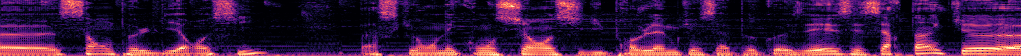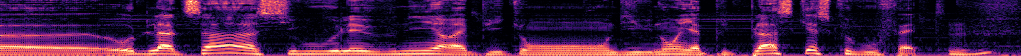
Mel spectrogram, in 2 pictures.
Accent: Southern France, France; Vous l'avez compris, je suis français. Et c'est un peu comme les Parisiens vis-à-vis des villes de province. Moi, je suis du sud de la France au départ.

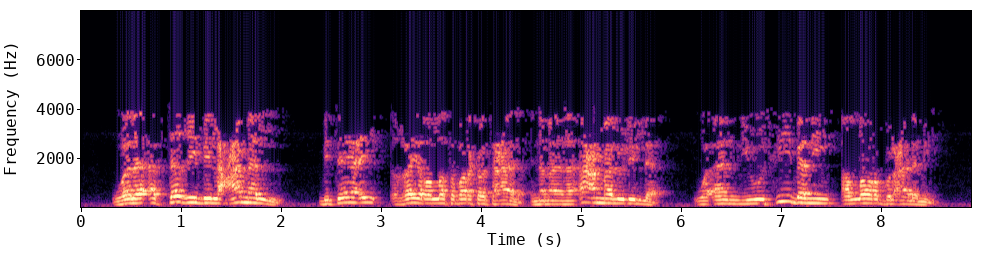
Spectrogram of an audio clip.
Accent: Egypt; يعني احنا عندنا في مصر فترة من الفترات

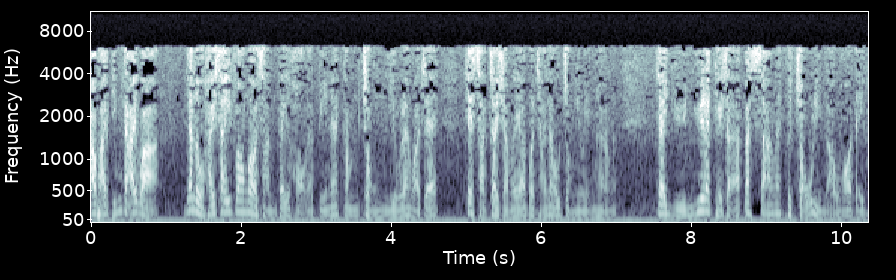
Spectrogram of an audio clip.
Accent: Guangdong, China; 譬如话我哋广东人咁样，咁即系三，我哋中意啦。

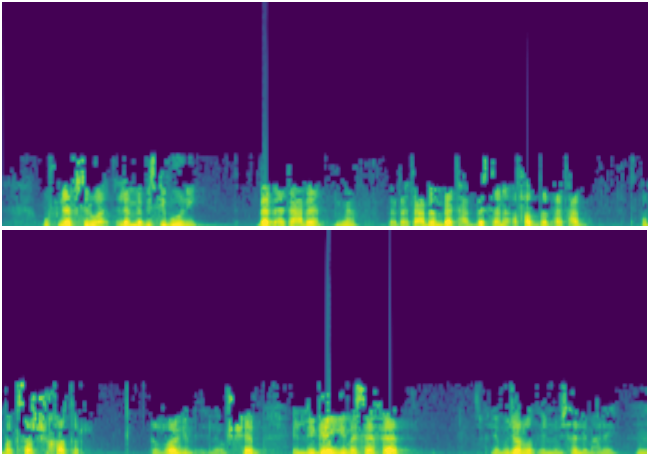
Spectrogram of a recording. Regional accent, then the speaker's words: Egypt; انا شاب فقير وجاي من مصر وجاي فقط لاطلب العلم عندك

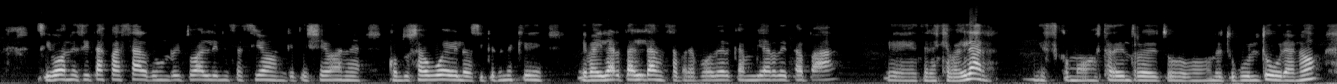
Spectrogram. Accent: Mozambique; pues crecí en Mozambique

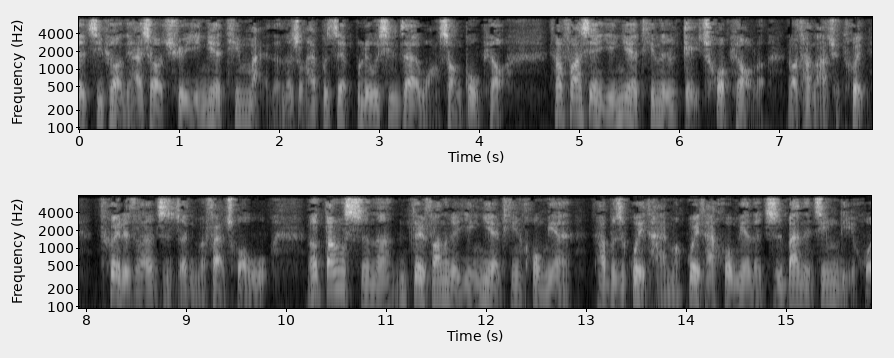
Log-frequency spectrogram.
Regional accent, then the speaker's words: Hong Kong; 你知道我们香港人以前是怎么讲这句话吗？

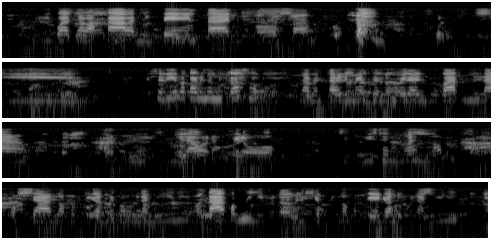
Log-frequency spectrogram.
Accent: Puerto Natales, Magallanes, Chile; Soy de Puerto Natales, Punta Arenas, casi lo mismo.

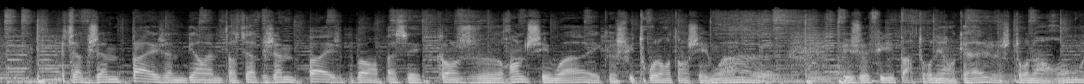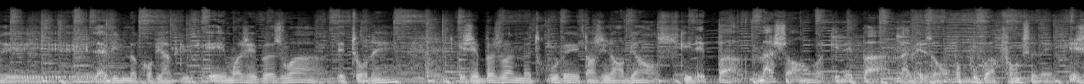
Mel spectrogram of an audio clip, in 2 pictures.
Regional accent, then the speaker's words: France; Moi je suis français, je veux rester en France.

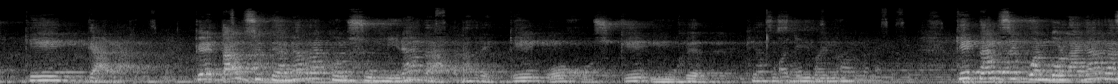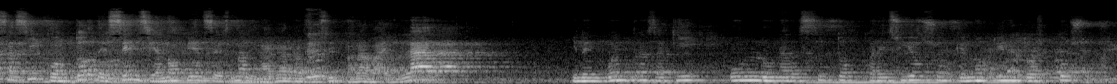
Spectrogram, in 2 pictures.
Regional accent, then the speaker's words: Mexico; Yo soy mexicano.

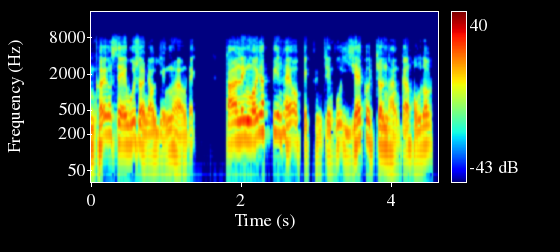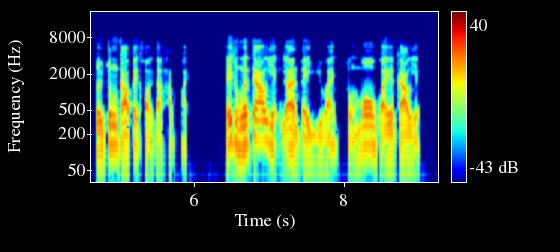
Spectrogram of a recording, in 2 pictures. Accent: Hong Kong; 我哋身为香港人啦，经历过2019嘅抗争运动啦

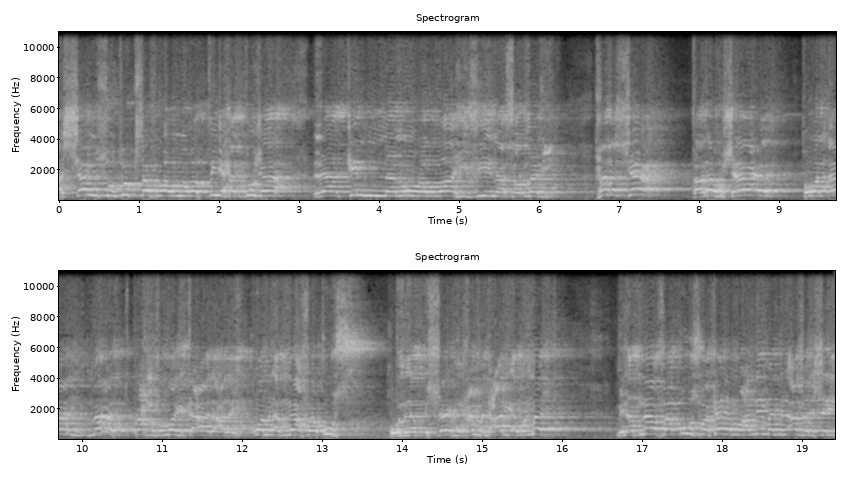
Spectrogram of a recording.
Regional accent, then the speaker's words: Egypt; حتى عندنا كمصريين نقول ضرائر

